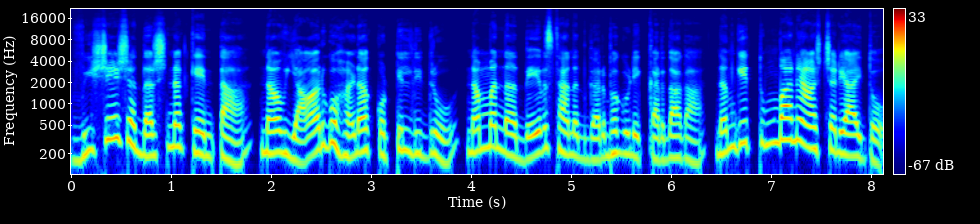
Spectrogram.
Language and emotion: Kannada, surprised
